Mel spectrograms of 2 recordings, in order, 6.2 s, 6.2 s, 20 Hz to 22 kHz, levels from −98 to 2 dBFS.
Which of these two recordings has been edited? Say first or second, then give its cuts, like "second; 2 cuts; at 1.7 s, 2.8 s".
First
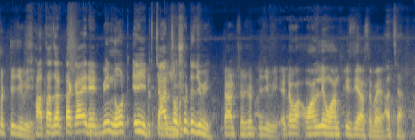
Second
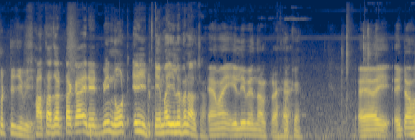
second; 1 cut; at 2.3 s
